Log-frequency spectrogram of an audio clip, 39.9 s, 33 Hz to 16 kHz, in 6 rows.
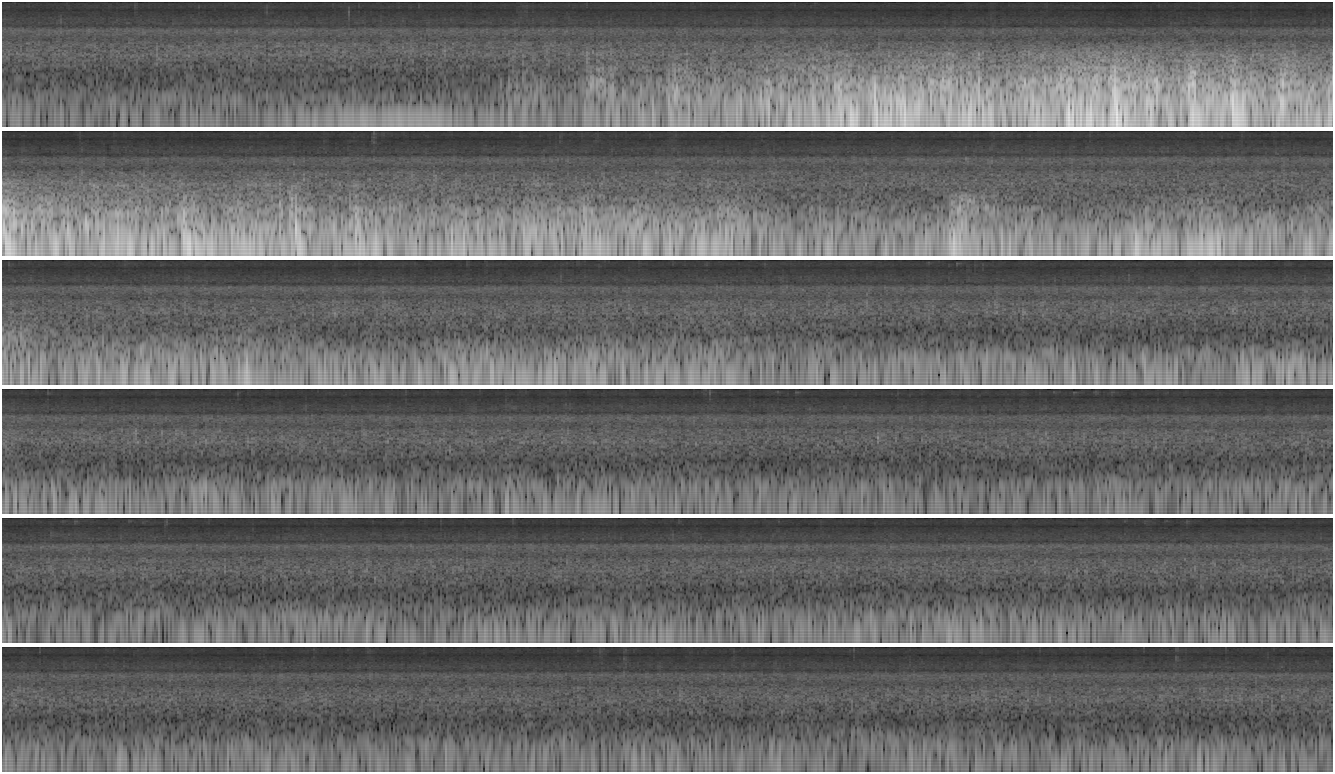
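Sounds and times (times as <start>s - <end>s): heavy rain falling: 0.0s - 39.9s
thunder rumbling: 2.6s - 15.0s
sharp thunder cracks: 2.9s - 10.5s.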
